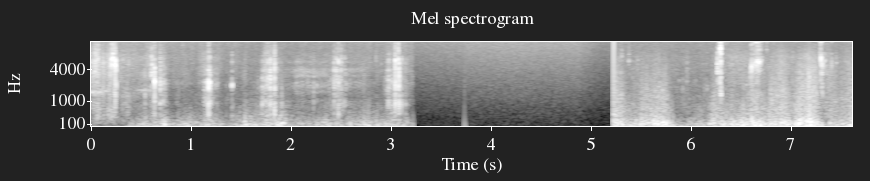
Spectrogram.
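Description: Close, crunchy chewing of a small snack with a steady rhythm of bites, broken by a brief silent pause before the munching resumes; faint wind rustle underneath, outdoors in the Alps.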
